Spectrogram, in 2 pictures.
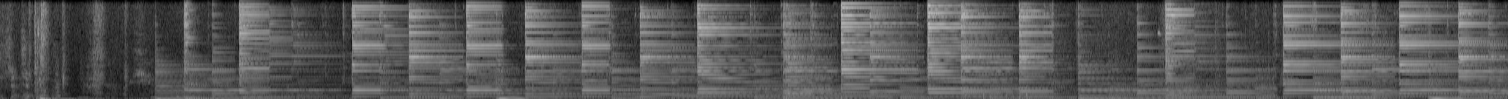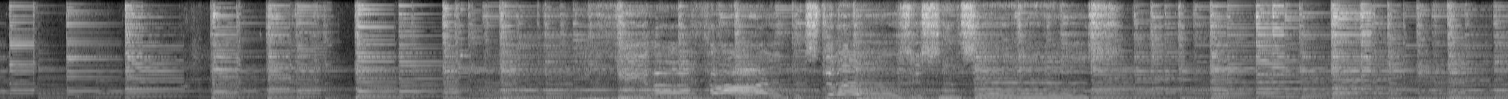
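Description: Solo acoustic guitar playing a song's instrumental intro, picked note by note, growing fuller and louder about two-thirds of the way through.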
